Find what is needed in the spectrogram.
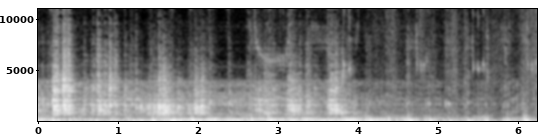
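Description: A live band with electric guitars and bass plays a held, droning low chord. Several short bursts of scratchy, crackling noise cut in over it during the first four seconds.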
